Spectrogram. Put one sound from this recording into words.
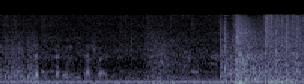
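A rifle fires a few shots.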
